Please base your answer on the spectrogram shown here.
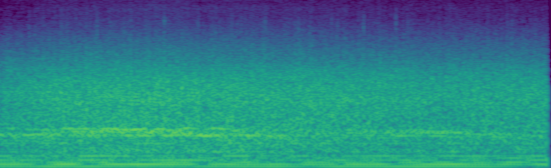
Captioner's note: audience cheering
